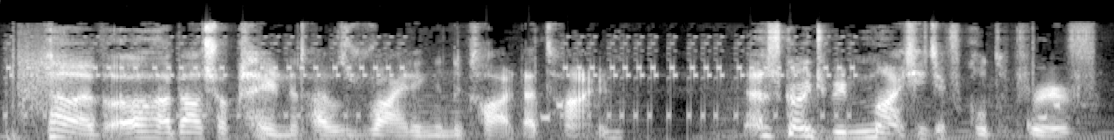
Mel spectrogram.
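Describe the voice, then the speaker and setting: Man playing a pompous, booming old villain. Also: expressive, a little fast, faint music behind, lightly acted. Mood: smug, taunting. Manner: pompous, taunting, loud. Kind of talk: video game villain acting.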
